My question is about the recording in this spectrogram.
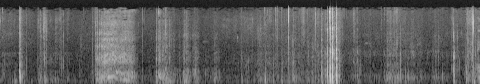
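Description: Zipper of a Louis Vuitton canvas handbag being pulled open, with rustling and small clicks from handling the bag. There is a short rasp about a second in and a louder sharp knock about four seconds in.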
